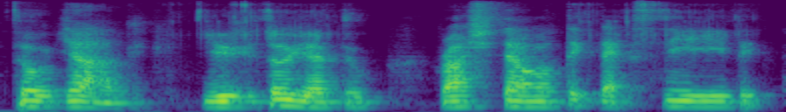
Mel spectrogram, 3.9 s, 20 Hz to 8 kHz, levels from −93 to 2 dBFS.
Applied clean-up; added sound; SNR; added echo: neural mask model DeepFilterNet 3.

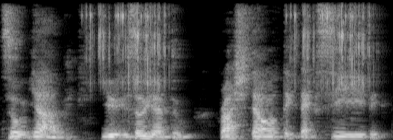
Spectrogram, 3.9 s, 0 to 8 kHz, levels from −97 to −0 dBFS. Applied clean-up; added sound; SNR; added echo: classical method WPE with log-MMSE.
